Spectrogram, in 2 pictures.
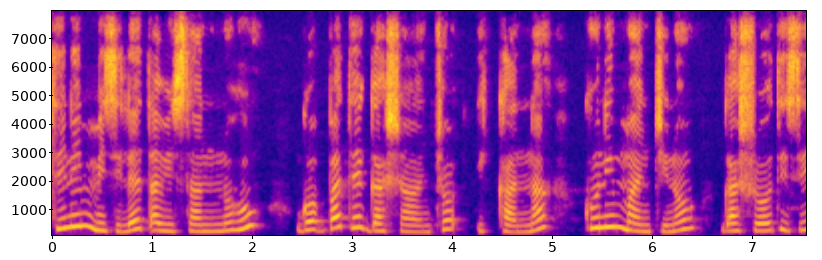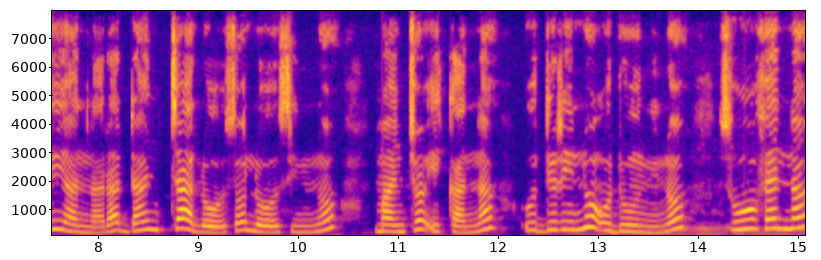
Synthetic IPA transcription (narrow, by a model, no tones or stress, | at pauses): t̪ɪnɪmɪsɪlɛt̪ʼɐwɪsːɐnːɔɦʊ | ɡɔbːɐt̪ɛɡɐʃːaːnt͡ʃːɔ | ɪkːɐnːɐ | kʊnɪmɐnt͡ʃːɪnɔ | ɡɐʃːoːt̪ɪsɪjɐnːɐɾɐd̪ɐnt͡ʃːalo̞ːsɔloːsɪnːɔ | mɐnt͡ʃːɔɪkːɐnːɐ | ʔʊd̪ːɪɾɪnːɔʊd̪uːnɪnɔsuːfɛnːɐ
